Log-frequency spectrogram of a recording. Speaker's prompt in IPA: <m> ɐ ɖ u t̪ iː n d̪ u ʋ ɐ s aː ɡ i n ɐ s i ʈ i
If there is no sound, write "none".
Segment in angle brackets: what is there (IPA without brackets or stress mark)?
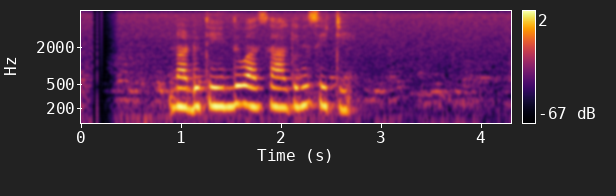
n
